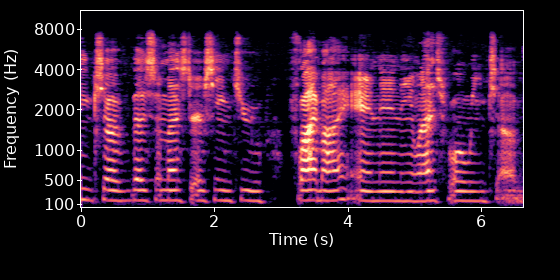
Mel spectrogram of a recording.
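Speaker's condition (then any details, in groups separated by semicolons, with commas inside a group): Cerebral palsy; from birth, uses wheelchair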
